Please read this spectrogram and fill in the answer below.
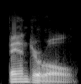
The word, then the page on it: banderole: American English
